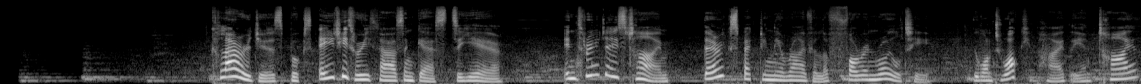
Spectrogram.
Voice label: Narrative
